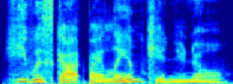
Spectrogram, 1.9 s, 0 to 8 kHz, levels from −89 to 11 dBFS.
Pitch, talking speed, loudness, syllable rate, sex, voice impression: 170 Hz, 215 wpm, -17 LUFS, 4.4 syllables/s, female, very feminine, adult-like, slightly refreshing, friendly, kind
